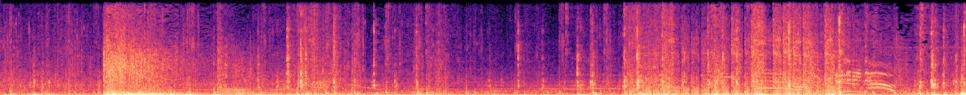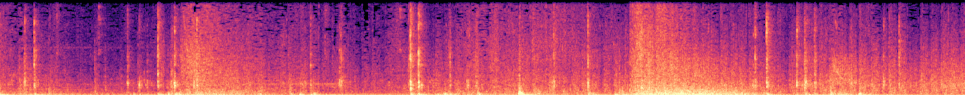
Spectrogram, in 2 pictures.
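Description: Keys on a keyboard click.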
